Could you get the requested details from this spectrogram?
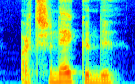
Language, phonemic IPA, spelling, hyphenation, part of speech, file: Dutch, /ɑrt.səˈnɛi̯ˌkʏn.də/, artsenijkunde, art‧se‧nij‧kun‧de, noun, Nl-artsenijkunde.ogg
- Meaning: medicine (scientific discipline)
